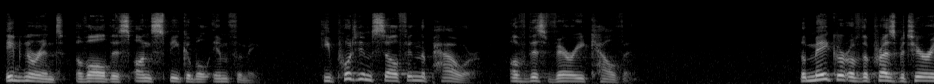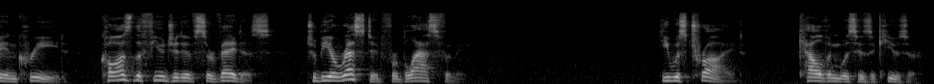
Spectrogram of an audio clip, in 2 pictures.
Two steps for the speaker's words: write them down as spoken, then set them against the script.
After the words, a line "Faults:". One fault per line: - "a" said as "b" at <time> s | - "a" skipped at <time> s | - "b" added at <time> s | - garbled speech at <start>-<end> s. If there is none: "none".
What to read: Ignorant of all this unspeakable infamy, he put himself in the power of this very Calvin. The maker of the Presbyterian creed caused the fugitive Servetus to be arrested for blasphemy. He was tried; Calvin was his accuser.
Ignorant of all this unspeakable infamy, he put himself in the power of this very Calvin. The maker of the Presbyterian creed caused the fugitive Servetus to be arrested for blasphemy. He was tried; Calvin was his accuser.
Faults:
none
